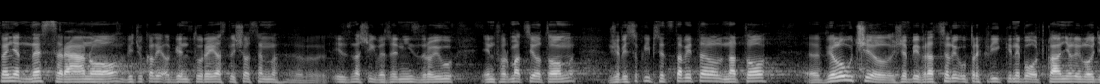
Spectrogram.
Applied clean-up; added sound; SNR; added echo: none; none; none; none.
